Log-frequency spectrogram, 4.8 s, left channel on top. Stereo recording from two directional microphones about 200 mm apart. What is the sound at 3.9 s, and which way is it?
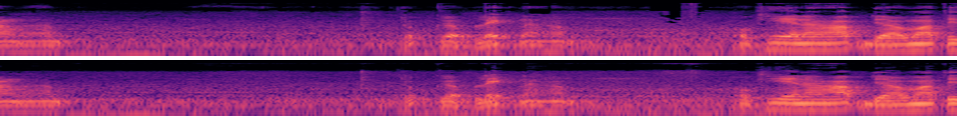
Speech, 15° left (ahead or behind).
